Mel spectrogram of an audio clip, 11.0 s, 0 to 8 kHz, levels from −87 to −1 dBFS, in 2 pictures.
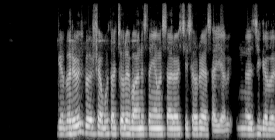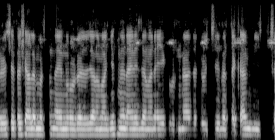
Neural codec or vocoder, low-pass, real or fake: none; 7.2 kHz; real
